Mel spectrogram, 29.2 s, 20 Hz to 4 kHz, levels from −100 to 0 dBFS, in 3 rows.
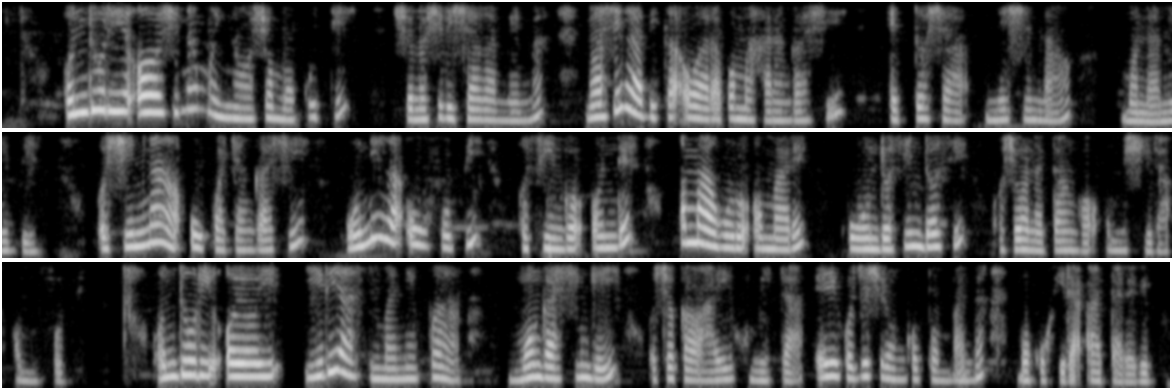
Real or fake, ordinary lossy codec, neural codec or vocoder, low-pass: real; Opus, 64 kbps; none; 3.6 kHz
